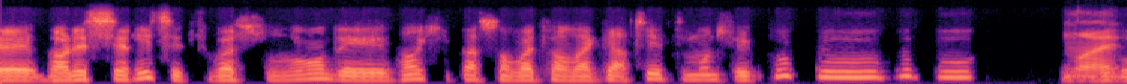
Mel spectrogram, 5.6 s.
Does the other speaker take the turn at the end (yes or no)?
no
